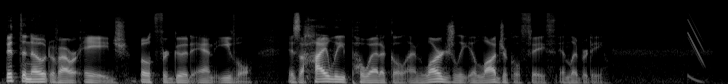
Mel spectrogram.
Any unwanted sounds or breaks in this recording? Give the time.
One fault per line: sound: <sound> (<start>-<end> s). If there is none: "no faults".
sound: chirp (6.9-7.1 s)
